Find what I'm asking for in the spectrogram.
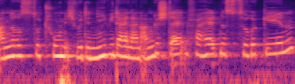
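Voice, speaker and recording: Fairly high in pitch, this woman keeps her intonation fairly even. Behind her, background noise is noticeable. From Ruhr area, western Germany (Waltrop). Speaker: beauty salon owner. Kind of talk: casual interview. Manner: hesitant, many fillers.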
